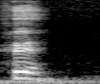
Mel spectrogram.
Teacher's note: 입술을 아예 원순 모음이니까 동그랗게 만들어 놓고 시작을 한다고.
